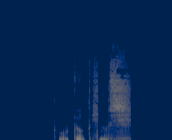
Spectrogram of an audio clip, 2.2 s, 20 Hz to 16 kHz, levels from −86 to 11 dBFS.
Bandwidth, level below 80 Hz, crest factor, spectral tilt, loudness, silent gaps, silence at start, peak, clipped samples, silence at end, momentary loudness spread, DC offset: 11 kHz; -70 dBFS; 22 dB; -3 dB/octave; -44 LUFS; 0.86-0.92 s; 0.75 s; -26 dBFS; under 0.1%; 0.5 s; 15 LU; under 0.1%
